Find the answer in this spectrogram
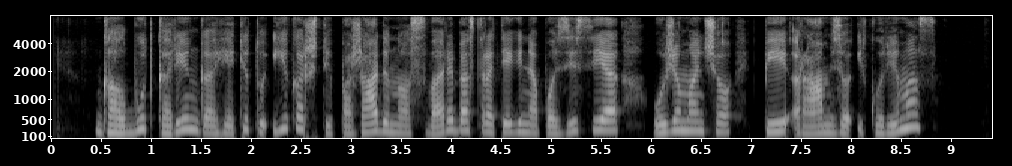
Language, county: Lithuanian, Panevėžys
